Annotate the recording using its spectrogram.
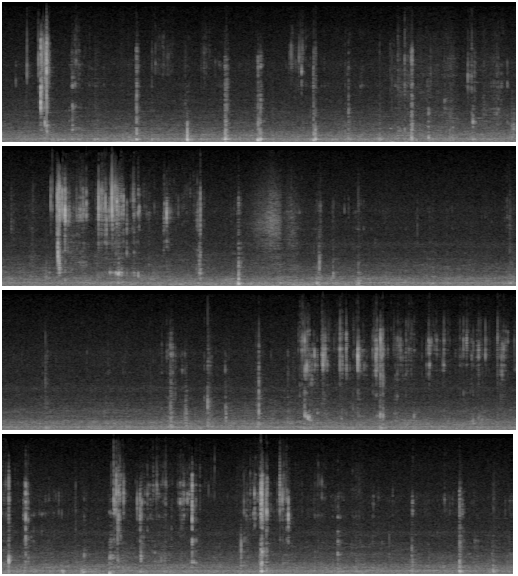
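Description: Close-miked wet chewing and lip smacking on chicken dipped in creamy sauce, with irregular clicks and smacks throughout and a faint steady hum underneath.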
